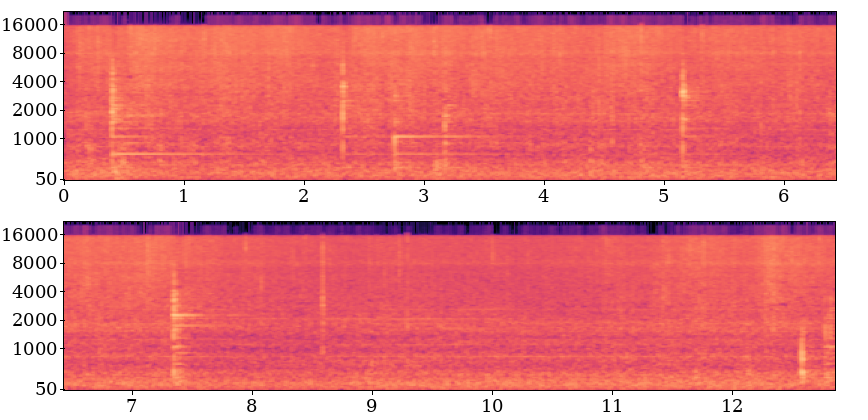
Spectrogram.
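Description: Onions with garlic cooking in a pan for Saudi-style kabsa chicken, a steady soft sizzle with occasional small clicks and pops from stirring, close and continuous throughout.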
